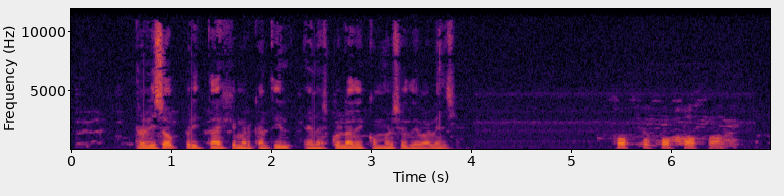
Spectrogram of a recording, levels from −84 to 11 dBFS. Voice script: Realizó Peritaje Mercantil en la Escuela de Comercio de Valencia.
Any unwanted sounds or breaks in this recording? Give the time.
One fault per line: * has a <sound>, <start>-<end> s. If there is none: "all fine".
* has a laugh, 5.3-6.8 s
